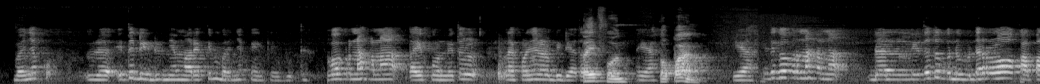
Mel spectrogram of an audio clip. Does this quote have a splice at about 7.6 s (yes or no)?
yes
